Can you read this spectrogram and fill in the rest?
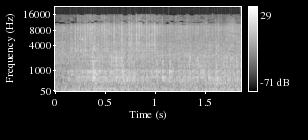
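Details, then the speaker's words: Motorcycle drive chain while running: steady small-engine drone with rough, rattly mid-range chatter, louder when riding; noisy chain suspected from wrong tension (too loose or too tight), front sprocket to be flipped. "Ni kalau dah bawa ni lagi kuat bunyi dia."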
